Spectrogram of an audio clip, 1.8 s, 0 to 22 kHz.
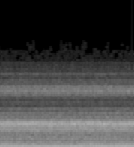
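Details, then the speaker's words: Roland JC-120 guitar amp, roughly 30 years old, low channel with no playing: steady hum with constant hiss and buzz, present regardless of guitar; suspected power issue within amp itself, cause not found. "Yep, same thing. Get that hissing sound. Hissing and buzzing."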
